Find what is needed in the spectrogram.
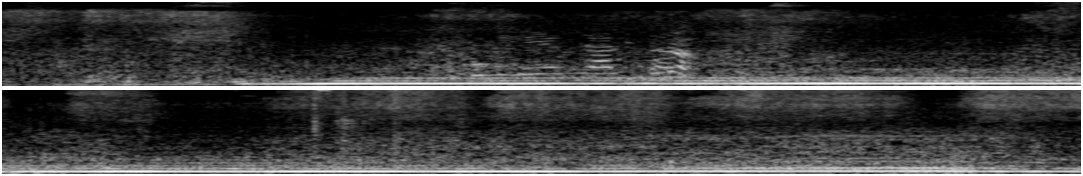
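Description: Small boat's motor under way, rising about a second in to a steady, even drone that holds at one pitch.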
